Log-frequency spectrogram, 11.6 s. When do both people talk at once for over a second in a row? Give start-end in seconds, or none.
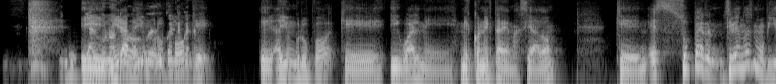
1.2-3.1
